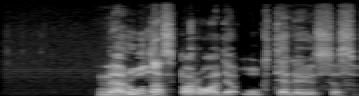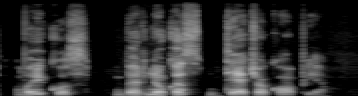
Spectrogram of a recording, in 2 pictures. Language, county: Lithuanian, Vilnius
